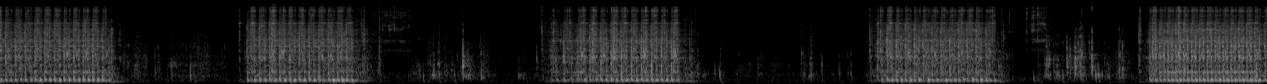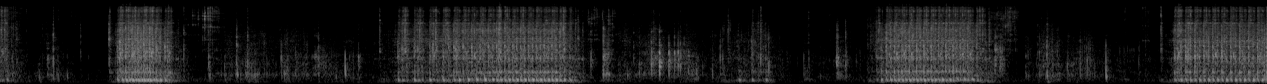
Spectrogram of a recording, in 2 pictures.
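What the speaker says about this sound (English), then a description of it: "So I'm going to end my stitching." Domestic sewing machine stitching the lining of a vanity bag in repeated bursts of rapid mechanical chatter, each run lasting a second or two and separated by short pauses.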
